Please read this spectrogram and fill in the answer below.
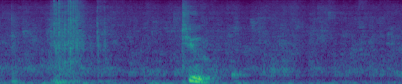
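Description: A game piece being moved along a cardboard game board, with a brief soft rustle about half a second in and quiet room noise otherwise.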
